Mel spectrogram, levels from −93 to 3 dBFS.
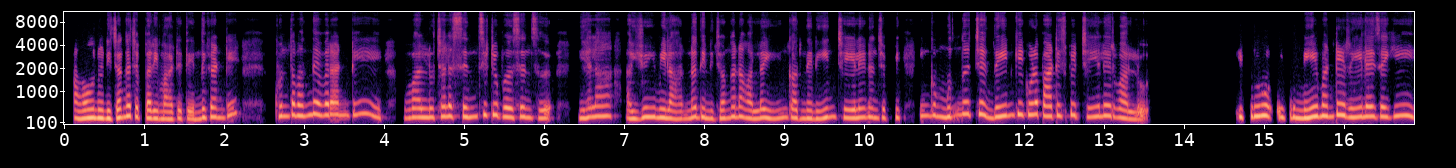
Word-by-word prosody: అవును 235 Hz, +2 st, +5 dB
నిజంగా 245 Hz, +6 st, +3 dB
చెప్పారు 230 Hz, -3 st, +2 dB
ఈ -, -, -4 dB
మాటైతే. 215 Hz, +2 st, -2 dB
ఎందుకంటే 250 Hz, +6 st, -1 dB, 0.6 s
కొంతమంది 300 Hz, +2 st, 0 dB
ఎవరు 325 Hz, +2 st, +2 dB
అంటే 320 Hz, +1 st, -6 dB, 0.7 s
వాళ్ళు 255 Hz, 0 st, +2 dB
చాలా 285 Hz, +1 st, +2 dB
సెన్సిటివ్ 295 Hz, +5 st, 0 dB
పర్సన్సు 255 Hz, -2 st, 0 dB, 0.6 s
ఎలా? 285 Hz, +2 st, 0 dB, 0.3 s
అయ్యో! 220 Hz, +3 st, +1 dB
ఈమె 250 Hz, -1 st, +2 dB
ఇలా 230 Hz, -1 st, +1 dB
అన్నది 255 Hz, +4 st, -1 dB
నిజంగా 230 Hz, +5 st, -2 dB
నా -, -, +1 dB
వల్ల 220 Hz, 0 st, 0 dB, 0.2 s
ఏం 235 Hz, -, -3 dB
కాదు. 240 Hz, -2 st, -1 dB
నేనేం 225 Hz, +4 st, 0 dB
చేయలేను 250 Hz, +2 st, +1 dB
అని 245 Hz, 0 st, -5 dB
చెప్పి 250 Hz, +2 st, -7 dB, 0.3 s
ఇంక 305 Hz, +1 st, -6 dB, 0.2 s
ముందు 305 Hz, +6 st, -2 dB
వచ్చే 345 Hz, +1 st, 0 dB, 0.2 s
దేనికి 310 Hz, +4 st, +1 dB
కూడా 340 Hz, +1 st, +3 dB
పార్టిసిపేట్ 305 Hz, +2 st, -2 dB
చేయలేరు 285 Hz, 0 st, -1 dB
వాళ్ళు. 210 Hz, -3 st, -1 dB, 1.2 s
ఇప్పుడు 280 Hz, +3 st, +1 dB, 0.3 s
ఇప్పుడు 250 Hz, 0 st, -1 dB
మేమంటే 285 Hz, +4 st, +4 dB
రియలైజ్ 275 Hz, +1 st, +1 dB
అయ్యి 290 Hz, +4 st, -2 dB
265 Hz, 140 wpm, -20 LUFS, 240-295 Hz, 1.2 s, అవును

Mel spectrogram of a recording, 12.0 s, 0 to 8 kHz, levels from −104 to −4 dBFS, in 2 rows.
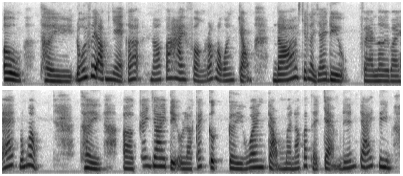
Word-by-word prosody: Ừ, 240 Hz, -5 st, +7 dB, 0.3 s
thì 185 Hz, -4 st, +1 dB
đối 255 Hz, +7 st, +4 dB
với 360 Hz, +1 st, +4 dB
âm 270 Hz, -4 st, +4 dB
nhạc 210 Hz, -6 st, 0 dB
á, 260 Hz, +4 st, -1 dB
nó 235 Hz, +1 st, -3 dB
có -, -, +2 dB
hai 260 Hz, -4 st, +1 dB
phần 200 Hz, -4 st, -3 dB
rất 250 Hz, +7 st, -4 dB
là 245 Hz, -, +1 dB
quan 210 Hz, +1 st, -3 dB
trọng, 230 Hz, +1 st, -2 dB, 0.3 s
đó 220 Hz, +7 st, +4 dB
chính 275 Hz, -2 st, 0 dB
là 260 Hz, -, +1 dB
giai 220 Hz, +2 st, -1 dB
điệu 210 Hz, -, +2 dB, 0.2 s
và 195 Hz, -2 st, -2 dB
lời 195 Hz, 0 st, -1 dB
bài 185 Hz, -1 st, -2 dB
hát, 285 Hz, -, +1 dB
đúng 265 Hz, +2 st, +1 dB
hông? 325 Hz, -3 st, +2 dB, 0.6 s
Thì, 205 Hz, -5 st, +2 dB, 0.3 s
ờ, 205 Hz, -1 st, 0 dB
cái 295 Hz, 0 st, -4 dB
giai 290 Hz, -2 st, +5 dB
điệu 220 Hz, -8 st, +1 dB
là 200 Hz, -1 st, -1 dB
cái 275 Hz, +2 st, -2 dB
cực 245 Hz, -2 st, +5 dB, 0.2 s
kỳ 200 Hz, -4 st, +2 dB
quan 250 Hz, +5 st, +2 dB
trọng 230 Hz, -6 st, -2 dB
mà 200 Hz, -, -2 dB
nó 205 Hz, +2 st, -3 dB
có 300 Hz, -, 0 dB
thể -, -, -4 dB
chạm 215 Hz, -4 st, -2 dB
đến 230 Hz, +6 st, -1 dB
trái 270 Hz, +1 st, -1 dB
tim 260 Hz, -5 st, +3 dB
230 Hz, 225 wpm, -20 LUFS, 200-265 Hz, 0.6 s, Ừ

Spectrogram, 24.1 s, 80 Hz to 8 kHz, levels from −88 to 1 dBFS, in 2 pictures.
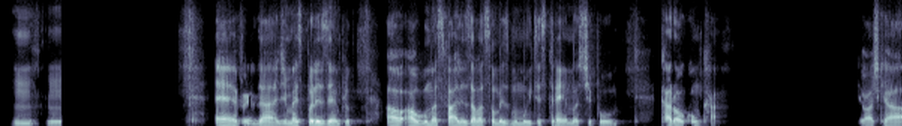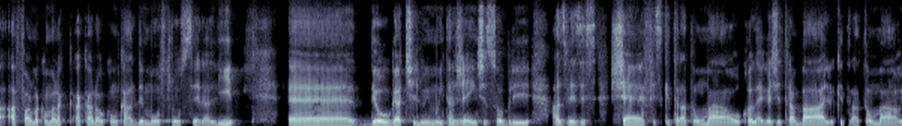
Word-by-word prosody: Uhum. 90 Hz, -4 st, -5 dB, 2.1 s
É 90 Hz, -1 st, +6 dB
verdade, 85 Hz, -2 st, +2 dB
mas, 95 Hz, +1 st, +4 dB
por 440 Hz, -, +6 dB
exemplo, 425 Hz, +1 st, +5 dB, 0.4 s
al 90 Hz, 0 st, +5 dB
algumas 95 Hz, +2 st, +4 dB
falhas 90 Hz, +2 st, +4 dB
elas 95 Hz, +1 st, +5 dB
são -, -, -1 dB
mesmo 95 Hz, +1 st, 0 dB
muito 95 Hz, +2 st, -2 dB
extremas 85 Hz, -6 st, 0 dB
tipo, 80 Hz, -1 st, -4 dB, 0.5 s
Carol 85 Hz, -1 st, +4 dB
Conká. 100 Hz, +1 st, -7 dB, 1.9 s
Eu 85 Hz, -, -3 dB
acho 85 Hz, -, -1 dB
que -, -, -6 dB
a 85 Hz, +1 st, +2 dB
a -, -, 0 dB
forma 85 Hz, +3 st, -2 dB
como 100 Hz, -2 st, -4 dB
ela 90 Hz, -, -1 dB, 0.2 s
a -, -, 0 dB
Carol 85 Hz, 0 st, -2 dB
Conká 80 Hz, -2 st, -6 dB
demonstrou 85 Hz, +1 st, -4 dB
ser -, -, -5 dB
ali, 95 Hz, +12 st, -3 dB, 0.7 s
eh, 85 Hz, 0 st, +2 dB
deu 90 Hz, 0 st, +4 dB
o 90 Hz, -, +1 dB
gatilho 90 Hz, 0 st, 0 dB
em 90 Hz, -, -2 dB
muita 90 Hz, +2 st, -3 dB
gente 90 Hz, +1 st, -1 dB
sobre 85 Hz, 0 st, -2 dB, 0.3 s
às -, -, -2 dB
vezes 85 Hz, +2 st, -4 dB, 0.2 s
chefes 90 Hz, -1 st, -1 dB
que -, -, -11 dB
tratam 85 Hz, -, -4 dB
mal, 80 Hz, -2 st, -1 dB
colegas -, -, -2 dB
de -, -, -5 dB
trabalho 80 Hz, -1 st, 0 dB
que -, -, -11 dB
tratam -, -, -7 dB
mal. 80 Hz, -2 st, -4 dB
85 Hz, 125 wpm, -23 LUFS, 85-90 Hz, 2.1 s, É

